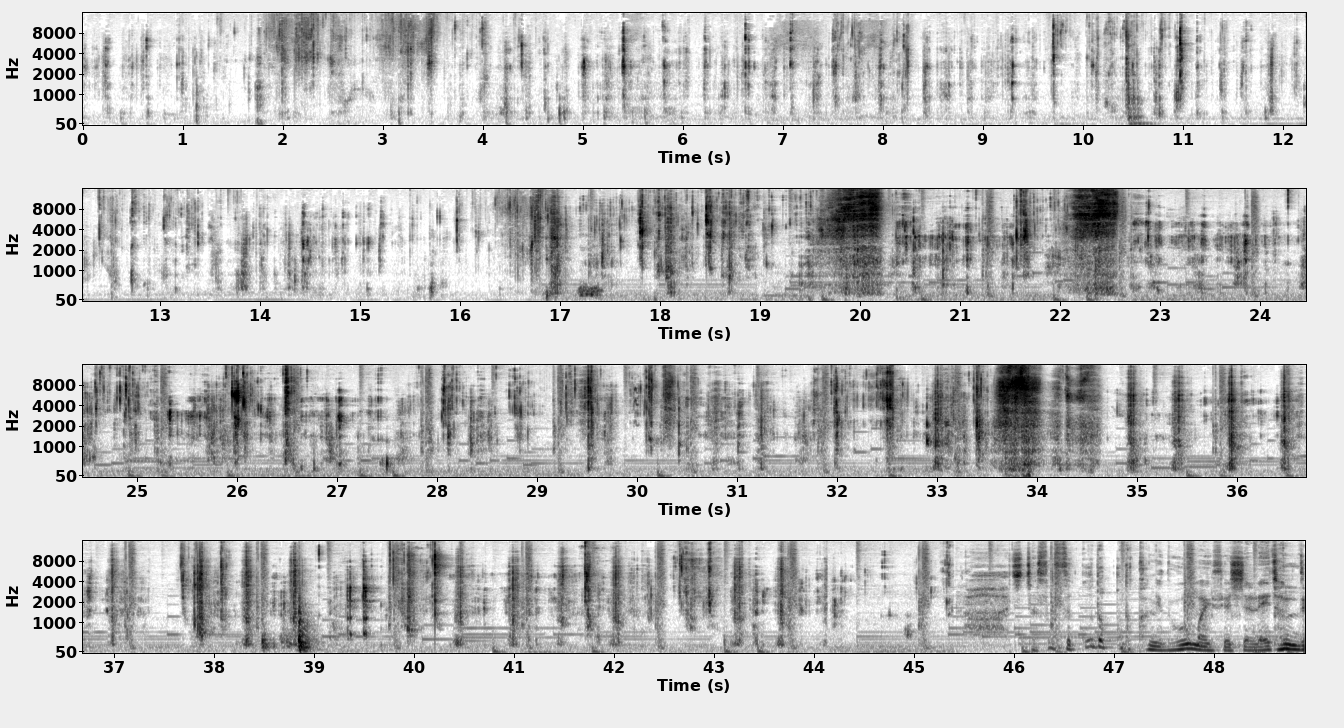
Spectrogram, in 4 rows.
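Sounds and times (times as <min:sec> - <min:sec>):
crunching and wet chewing: 0:00.0 - 0:47.4
background music: 0:16.3 - 0:48.9.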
